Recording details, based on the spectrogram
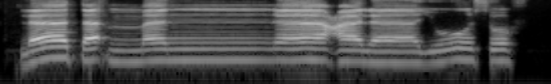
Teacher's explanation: Cara yang kedua, kita muncung bersama dengan dengung 2 rakaat. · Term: ismam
